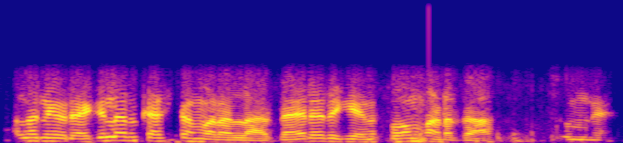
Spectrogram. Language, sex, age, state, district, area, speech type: Kannada, male, 30-45, Karnataka, Davanagere, urban, conversation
